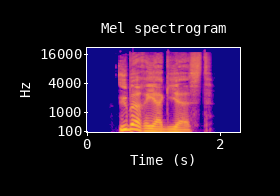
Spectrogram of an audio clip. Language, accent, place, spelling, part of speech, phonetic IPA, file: German, Germany, Berlin, überreagierst, verb, [ˈyːbɐʁeaˌɡiːɐ̯st], De-überreagierst.ogg
- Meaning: second-person singular present of überreagieren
